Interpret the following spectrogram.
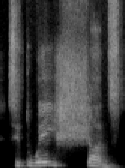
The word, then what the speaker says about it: situation: a palavra situation e Aqui nós temos uma pronúncia por ter com som de X situation acontece também com a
